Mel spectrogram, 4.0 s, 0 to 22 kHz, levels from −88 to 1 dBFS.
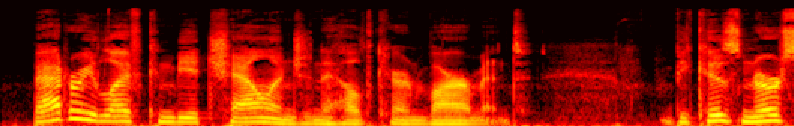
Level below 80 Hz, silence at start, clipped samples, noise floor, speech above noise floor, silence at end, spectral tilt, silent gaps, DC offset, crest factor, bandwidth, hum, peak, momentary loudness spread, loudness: -46 dBFS; 0.15 s; under 0.1%; -48 dBFS; 23 dB; 0 s; -5 dB/octave; none; under 0.1%; 16 dB; 16.5 kHz; none; -8 dBFS; 12 LU; -25 LUFS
